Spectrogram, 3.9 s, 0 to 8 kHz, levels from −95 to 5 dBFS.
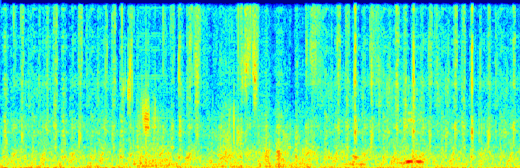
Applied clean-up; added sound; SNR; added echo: neural separator model SepFormer DNS4.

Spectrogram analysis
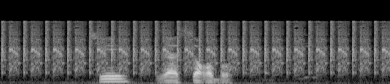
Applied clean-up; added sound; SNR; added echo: none; Camera; 1 dB; none.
